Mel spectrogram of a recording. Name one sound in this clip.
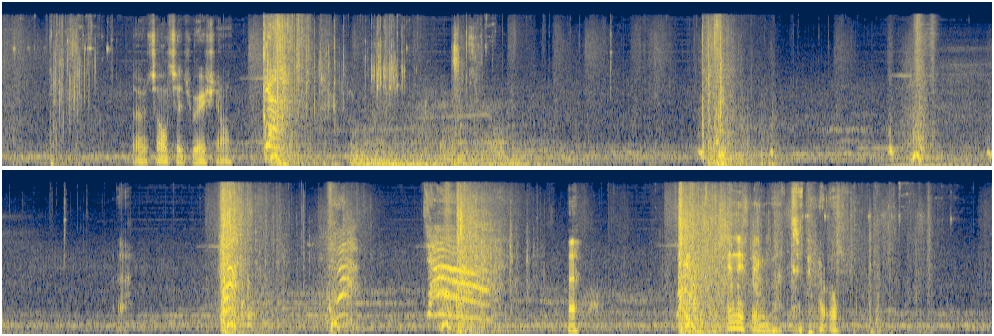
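Weapon blows land with sharp, heavy thuds.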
